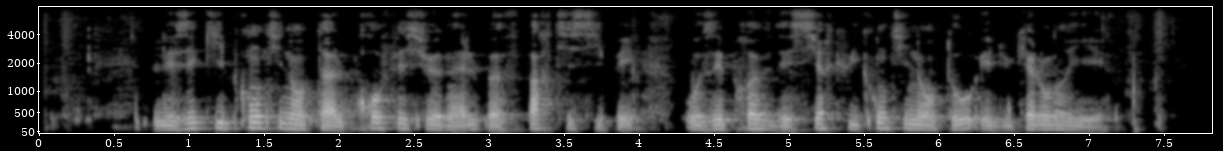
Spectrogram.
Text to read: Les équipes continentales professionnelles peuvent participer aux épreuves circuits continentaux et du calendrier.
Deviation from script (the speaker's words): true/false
true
